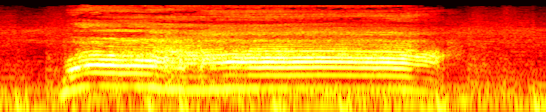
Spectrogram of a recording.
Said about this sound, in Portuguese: E você consegue apenas escutar alguns gritos dentro da catedral. Você não consegue ver exatamente o que o Ilie fez, mas os gritos daquela criatura ressoam por dentro da catedral e pelas frestas que ali saíam. O encapuzado ou um ser lá dentro gritava.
